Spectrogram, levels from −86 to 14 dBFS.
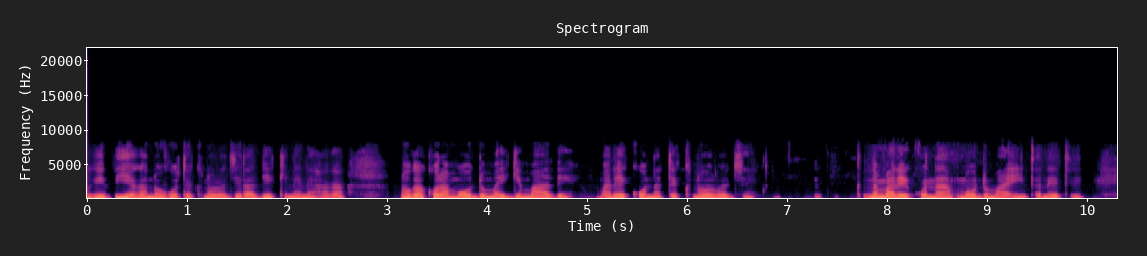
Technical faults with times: none

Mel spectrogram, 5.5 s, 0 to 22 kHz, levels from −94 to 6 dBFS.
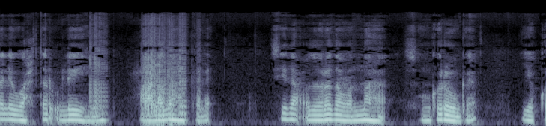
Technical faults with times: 0.00-5.47 HE-AAC compression
0.90-2.01 buffer tearing

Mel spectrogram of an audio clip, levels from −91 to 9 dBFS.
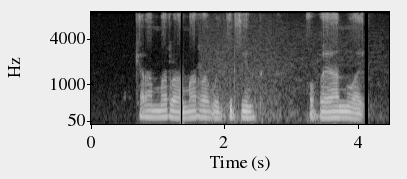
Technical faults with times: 0.00-4.48 noise suppressor artifacts
1.34-1.40 packet loss on an ADPCM call
1.60-2.73 noise suppressor catching up
4.10-4.18 packet loss on an ADPCM call

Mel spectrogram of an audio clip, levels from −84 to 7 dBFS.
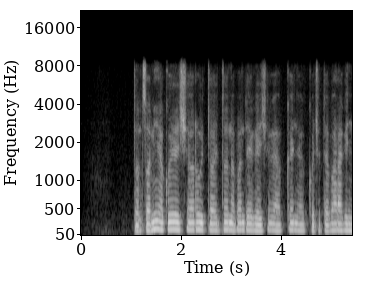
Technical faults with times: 0.00-5.43 Opus compression

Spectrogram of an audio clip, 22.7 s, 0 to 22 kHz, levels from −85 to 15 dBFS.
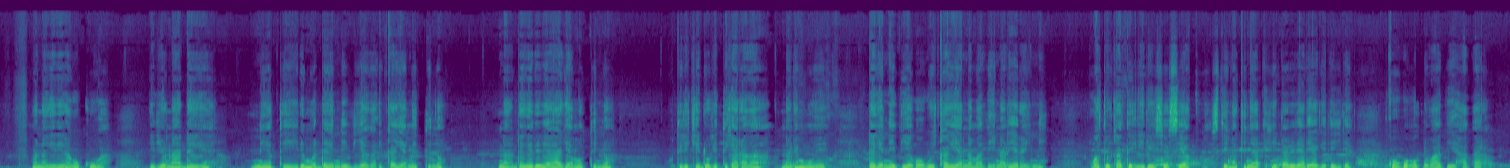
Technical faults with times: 0.47-0.52 damaged data in a compressed stream
21.23-21.29 damaged data in a compressed stream

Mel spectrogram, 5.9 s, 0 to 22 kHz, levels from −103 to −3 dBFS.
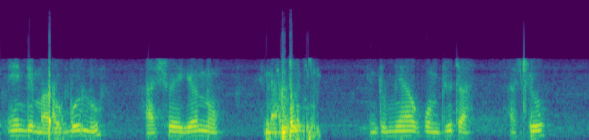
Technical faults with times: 0.00-5.89 GSM full-rate codec
0.46-0.63 GSM bit errors
2.66-3.21 GSM bit errors
5.18-5.34 GSM bit errors

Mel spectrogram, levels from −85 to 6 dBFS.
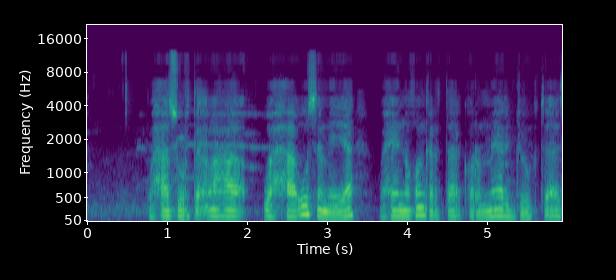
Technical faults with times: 0.00-5.95 Opus compression

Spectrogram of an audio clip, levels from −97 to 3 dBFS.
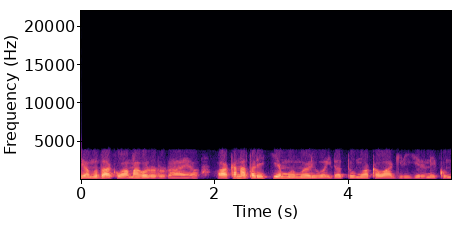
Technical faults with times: none

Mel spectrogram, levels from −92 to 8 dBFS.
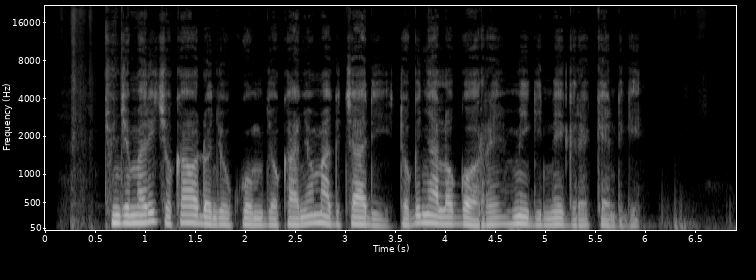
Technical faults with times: none

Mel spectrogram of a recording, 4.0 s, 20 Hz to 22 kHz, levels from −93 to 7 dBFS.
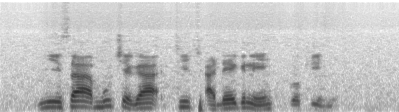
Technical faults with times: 0.00-3.99 mains buzz
0.00-3.99 noise suppressor artifacts
3.11-3.36 speech cut by the noise suppressor

